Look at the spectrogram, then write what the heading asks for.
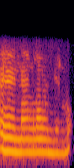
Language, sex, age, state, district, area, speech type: Tamil, female, 45-60, Tamil Nadu, Nilgiris, rural, conversation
